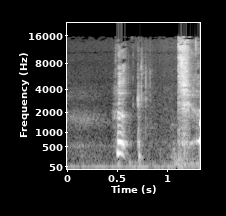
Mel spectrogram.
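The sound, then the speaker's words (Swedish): A person sneezes once, ending in a loud, breathy burst. It is preceded by a couple of short, quieter intakes of breath after near silence. “ursäkta, nu måste jag nysa.”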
